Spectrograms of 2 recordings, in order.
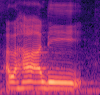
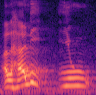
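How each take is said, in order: First: The word stops short without a final 'yu'. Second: The word ends with a full final 'yu' syllable. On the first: This is the shortened form that Arabic speakers actually use. "Makanya dia ringkas al-hadi" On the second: This is the full underlying form with its case vowel. "Sebenarnya dia yu"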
